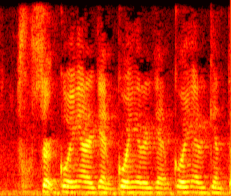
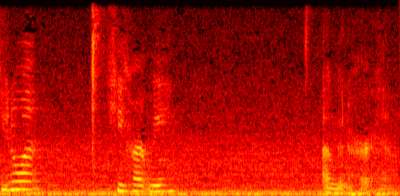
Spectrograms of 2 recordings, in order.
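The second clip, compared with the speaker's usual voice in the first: soft, hurt resolve; hushed, retold angry decision; quietly vengeful; 4 semitones higher, 11 dB quieter, faster than usual. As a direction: murmur a wounded vow of payback. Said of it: "anger and pissed offness and heartbrokenness".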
